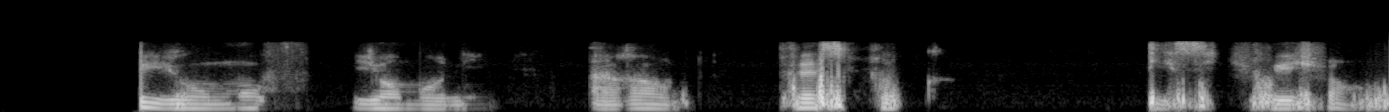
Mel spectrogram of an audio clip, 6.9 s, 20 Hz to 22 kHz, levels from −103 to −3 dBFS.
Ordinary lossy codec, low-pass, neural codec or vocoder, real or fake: none; 5.4 kHz; none; real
